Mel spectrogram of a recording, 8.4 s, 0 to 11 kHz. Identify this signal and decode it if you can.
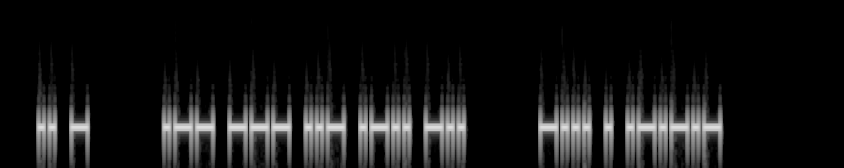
Morse code, heard as a keyed tone, about 22 wpm, 700 Hz. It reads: IT WOULD BE.
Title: 2x Word-Spacing - Sentences from Top 200 Words - 22wpm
